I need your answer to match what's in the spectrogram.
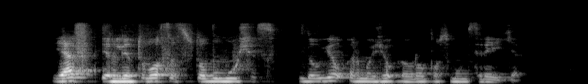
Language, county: Lithuanian, Vilnius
